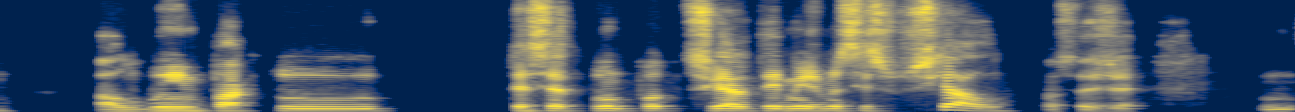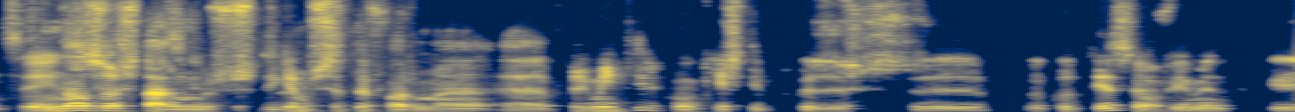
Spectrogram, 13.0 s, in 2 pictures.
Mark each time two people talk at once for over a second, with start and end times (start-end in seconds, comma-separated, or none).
6.5-8.0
